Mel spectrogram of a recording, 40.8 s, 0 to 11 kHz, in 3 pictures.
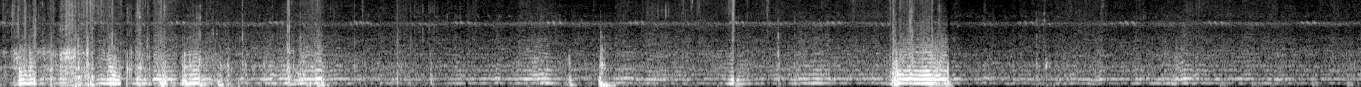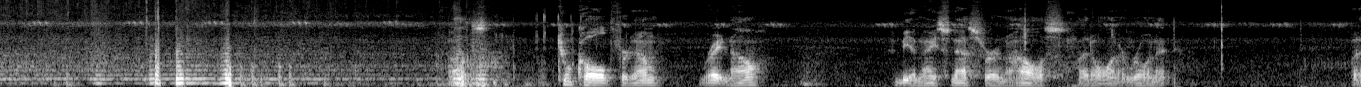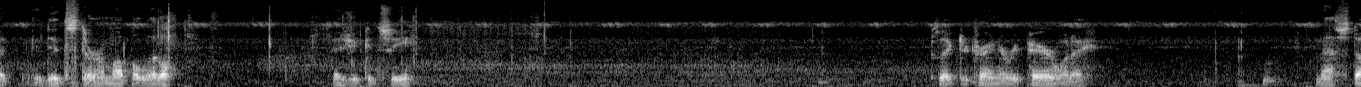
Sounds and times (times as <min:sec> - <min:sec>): Bee, wasp, etc.: 0:00.0 - 0:40.8
Cricket: 0:00.0 - 0:40.8
Fly, housefly: 0:00.0 - 0:40.8.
